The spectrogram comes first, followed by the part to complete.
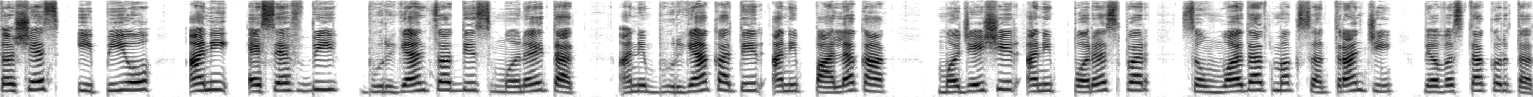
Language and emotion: Goan Konkani, neutral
